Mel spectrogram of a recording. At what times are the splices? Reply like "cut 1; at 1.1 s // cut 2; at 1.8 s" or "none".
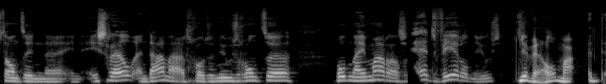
cut 1; at 4.0 s // cut 2; at 5.0 s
